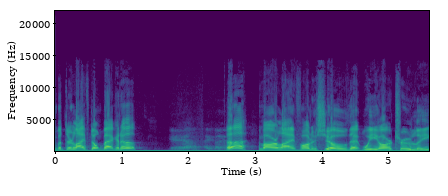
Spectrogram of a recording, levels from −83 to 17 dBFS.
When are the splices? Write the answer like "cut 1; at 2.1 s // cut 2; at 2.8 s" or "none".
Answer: cut 1; at 3.1 s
